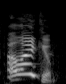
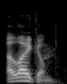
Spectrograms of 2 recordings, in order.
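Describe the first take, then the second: First: Very high, louder squeal of "I like 'em"; squeaky cute voice. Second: Said in the usual way. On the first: Pretend. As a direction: squeal it like a delighted kid. Repeats the line, squeaky.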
